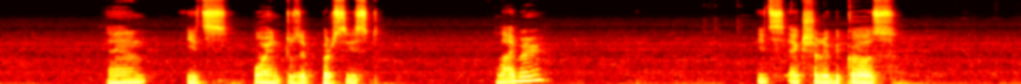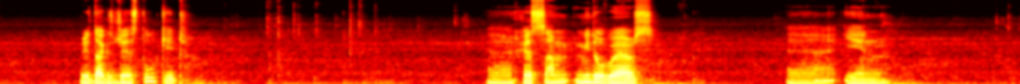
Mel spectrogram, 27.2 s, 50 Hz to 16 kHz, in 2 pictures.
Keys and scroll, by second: 17.4 alt+shift+Right, 18.3 alt+shift+super+Right, 18.4 alt+shift+super+c, 19.0 super+Tab, 27.0 super+v.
